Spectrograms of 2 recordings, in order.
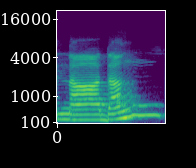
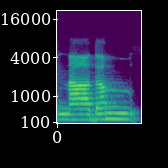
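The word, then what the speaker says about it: नादं: So nadam does end in anuswara. So if you want to be like a very polished pronunciation, you would say nadang kritva, angkrit, because the anuswara will be like nga in front of ka.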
